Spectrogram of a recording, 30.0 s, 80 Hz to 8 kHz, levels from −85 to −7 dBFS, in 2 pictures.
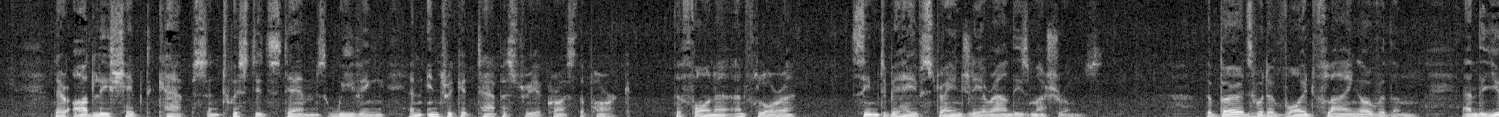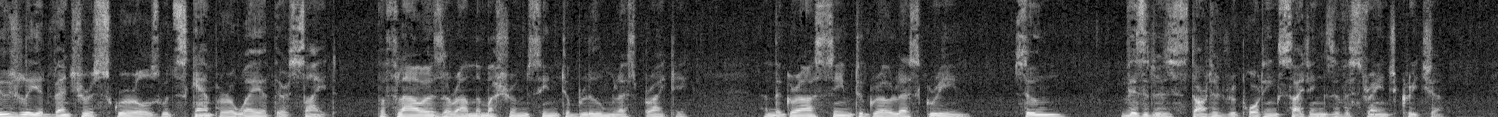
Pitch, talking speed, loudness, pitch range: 100 Hz, 140 wpm, -20 LUFS, 85-110 Hz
